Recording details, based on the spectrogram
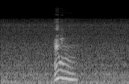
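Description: A single short, sharp voiced gulp with a quick falling pitch, typical of one hiccup.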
